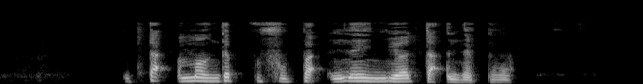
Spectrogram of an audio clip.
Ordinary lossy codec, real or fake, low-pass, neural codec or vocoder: AAC, 32 kbps; fake; 7.2 kHz; vocoder, 22.05 kHz, 80 mel bands, Vocos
